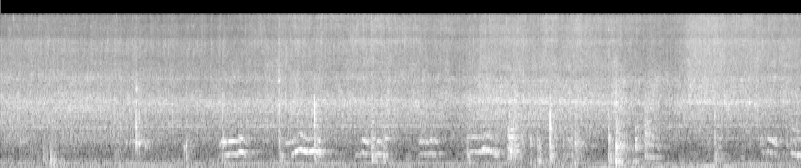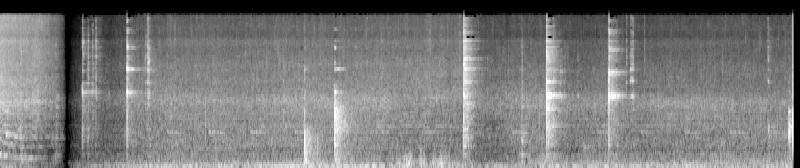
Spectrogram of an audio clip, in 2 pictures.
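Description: Onions, tomatoes and green chillies with spice powder sizzling in oil in a frying pan while a metal spatula stirs and scrapes them. About halfway through the sizzle cuts off. A quieter stretch follows with a few sharp taps and scrapes of the spatula on the pan.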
